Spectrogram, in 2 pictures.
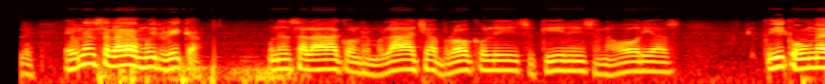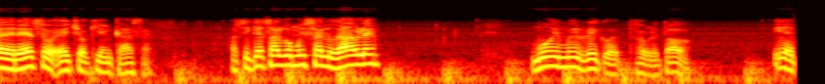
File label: spanish listening novice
